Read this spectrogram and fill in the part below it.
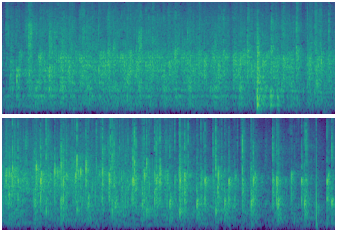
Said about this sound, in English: Just give the Lord a clap.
